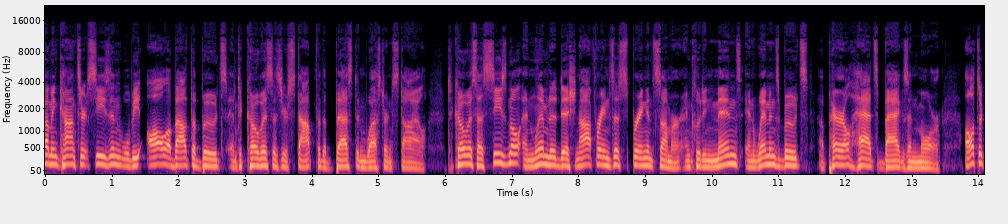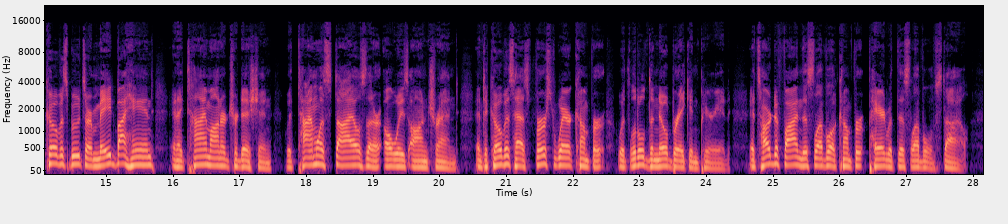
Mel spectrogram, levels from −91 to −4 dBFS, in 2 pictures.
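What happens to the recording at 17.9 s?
Around 17.9 s the speech picks up brief ticks, smears and small hiccups, part of a run of scattered short gaps between 17.21 and 18.44 s, just after "in a time honored" and ending before "that are always on". Roughly seven tiny holes appear, the longest around 30 ms, together about a tenth of a second. Lost or late packets left each hole, and the receiver bridged it by extending the preceding sound.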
